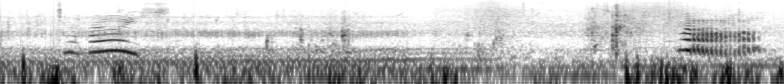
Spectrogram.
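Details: Two male stray cats in Istanbul, by the sea, that dislike each other: a drawn-out, wavering meow near the start and another harsh, rising call near the end, over steady low rumbling and a person talking.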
